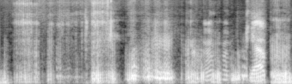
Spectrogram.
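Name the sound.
cat purring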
